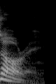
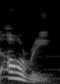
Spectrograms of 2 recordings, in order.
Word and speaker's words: Aure: It's French. Everyone else just pronounces it Aure, so don't be ashamed to call me that.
